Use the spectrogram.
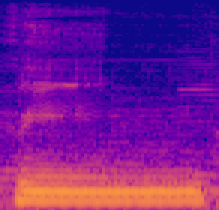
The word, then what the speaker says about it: Hrim: आराम से ध्यान अवस्था में बैठ जाइए और ध्यान अवस्था में बैठने के बाद HRIM इसका प्रोनाउंसिएशन है, लेकिन मो पूरा नहीं बोलना है, आधा मो बोलना है, रीम।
